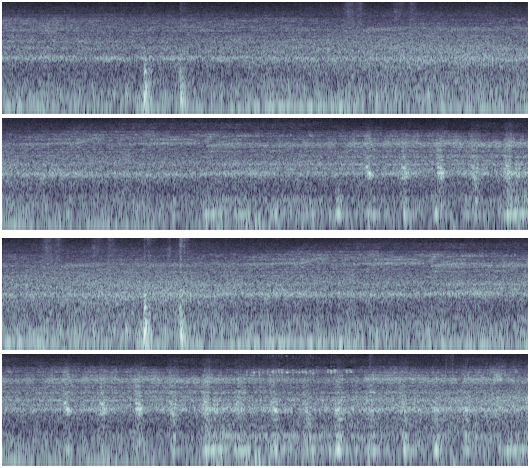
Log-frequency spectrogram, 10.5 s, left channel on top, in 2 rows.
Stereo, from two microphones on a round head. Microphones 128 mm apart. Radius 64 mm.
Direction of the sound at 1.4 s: 50° right (ahead or behind).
